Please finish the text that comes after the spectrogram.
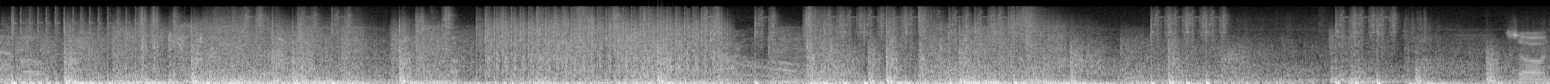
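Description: Video game gunfire: dense bursts of rapid automatic shots and booms crackle loudly and almost nonstop, with brief gaps, while a player talks over the action.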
